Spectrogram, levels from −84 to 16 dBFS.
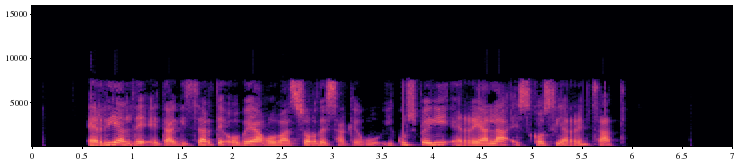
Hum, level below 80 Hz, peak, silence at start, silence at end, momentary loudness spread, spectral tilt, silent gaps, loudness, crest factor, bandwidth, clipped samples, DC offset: none; -56 dBFS; 0 dBFS; 0.55 s; 1.2 s; 9 LU; -4.5 dB/octave; none; -15 LUFS; 16 dB; 8 kHz; under 0.1%; under 0.1%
